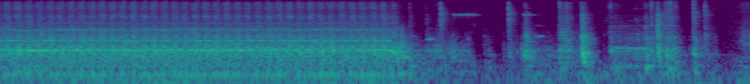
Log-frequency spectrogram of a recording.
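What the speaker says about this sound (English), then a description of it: "We are gonna sew directly on that line." A sewing machine stitching a quilt block along a marked line runs in a fast, even whir for about four seconds, then stops, leaving faint handling clicks and rustles.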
